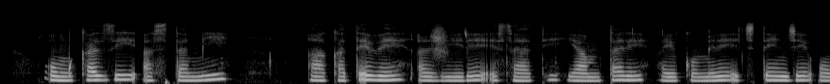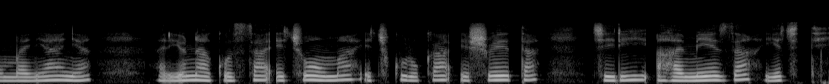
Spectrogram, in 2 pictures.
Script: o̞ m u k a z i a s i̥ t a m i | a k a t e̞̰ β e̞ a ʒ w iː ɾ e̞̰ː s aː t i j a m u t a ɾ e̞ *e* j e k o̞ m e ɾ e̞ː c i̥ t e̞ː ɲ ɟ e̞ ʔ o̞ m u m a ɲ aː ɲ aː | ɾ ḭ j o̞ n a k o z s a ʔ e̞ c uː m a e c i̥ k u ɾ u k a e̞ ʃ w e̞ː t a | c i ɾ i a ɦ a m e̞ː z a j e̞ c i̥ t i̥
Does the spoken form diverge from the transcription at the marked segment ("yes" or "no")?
yes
